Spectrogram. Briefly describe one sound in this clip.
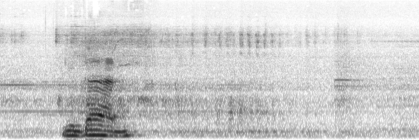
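A magic spell hums and shimmers.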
